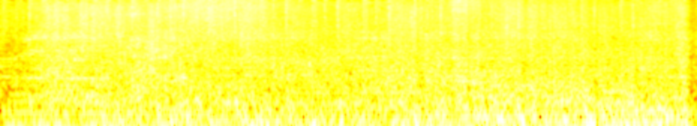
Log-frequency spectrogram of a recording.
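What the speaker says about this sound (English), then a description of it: "Did I just destroy that with a magic ball?" A magic ball smashes an object in Final Fantasy XVI, a loud sustained rumbling crash with grinding, crumbling debris filling the whole stretch.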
